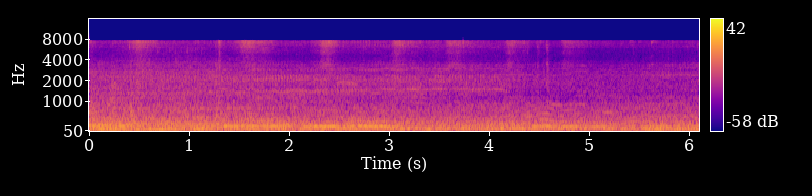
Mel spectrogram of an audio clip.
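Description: Steady low rumble of road traffic, with an engine-like hum.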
